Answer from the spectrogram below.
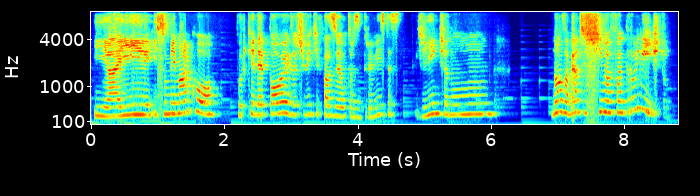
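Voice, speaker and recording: A woman's voice: a little high, unhurried, bright, forceful tone, far from the mic, soft background music. A woman, co-hosting a podcast, telling personal stories in casual chat with lots of feeling. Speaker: podcast co-host.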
